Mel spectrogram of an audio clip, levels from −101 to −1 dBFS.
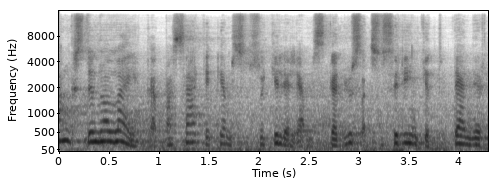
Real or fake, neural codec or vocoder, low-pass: fake; vocoder, 44.1 kHz, 128 mel bands, Pupu-Vocoder; 14.4 kHz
